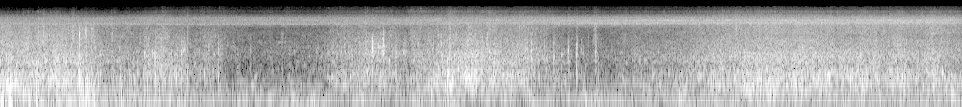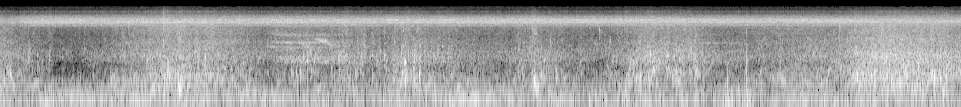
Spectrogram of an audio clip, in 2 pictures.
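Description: Wind blows steadily outdoors with a low rumble.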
